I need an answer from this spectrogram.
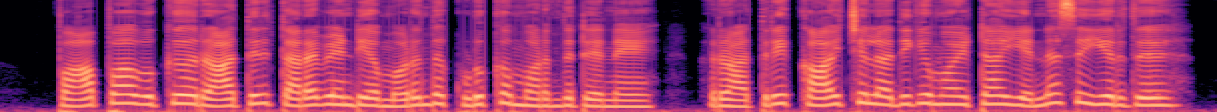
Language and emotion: Tamil, fearful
